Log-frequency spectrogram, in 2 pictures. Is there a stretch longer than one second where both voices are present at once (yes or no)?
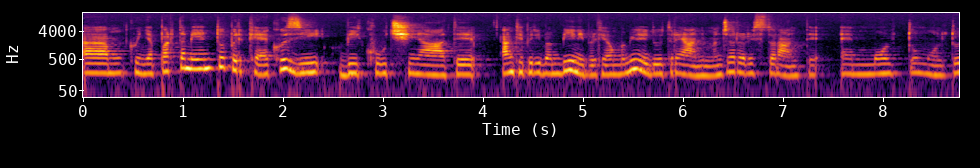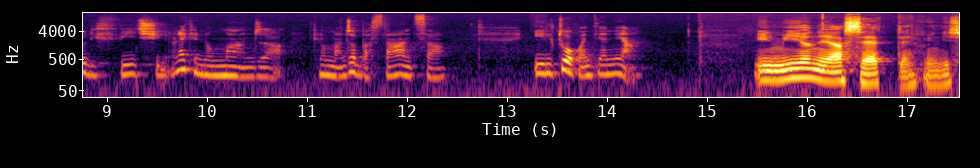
no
